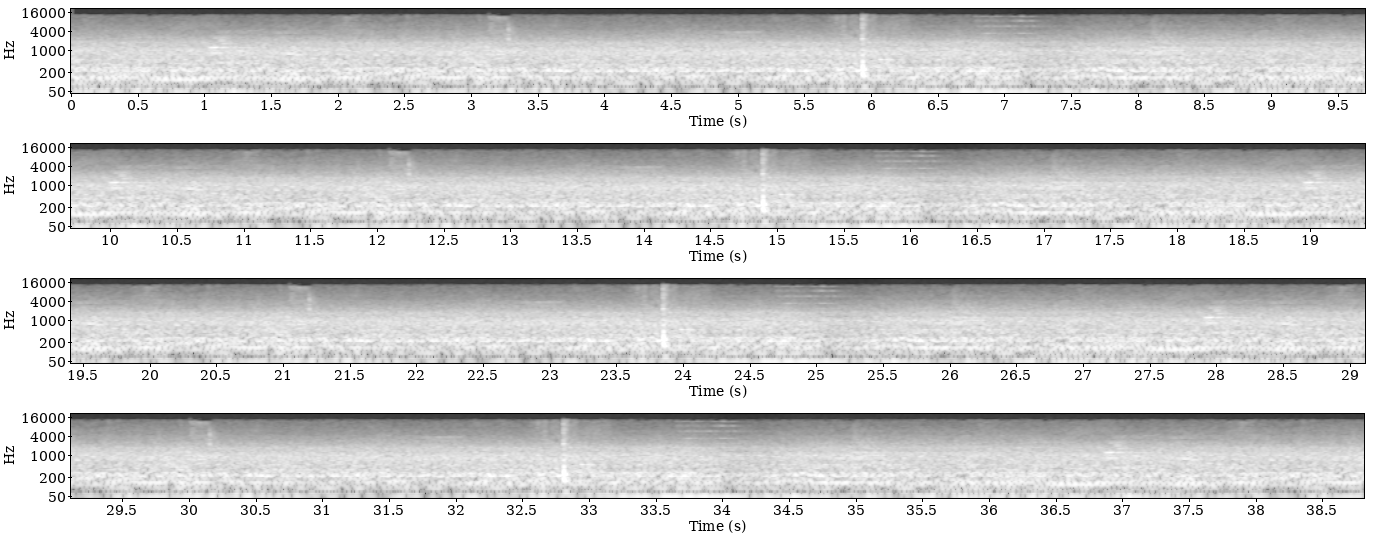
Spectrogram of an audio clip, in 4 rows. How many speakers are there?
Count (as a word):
zero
